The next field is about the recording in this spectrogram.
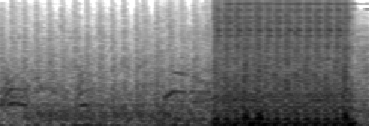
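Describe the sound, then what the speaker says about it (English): Attack dogs from a Call of Duty Black Ops killstreak, with barking mixed into rapid automatic gunfire that grows louder midway. "Another freaking set of dogs."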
